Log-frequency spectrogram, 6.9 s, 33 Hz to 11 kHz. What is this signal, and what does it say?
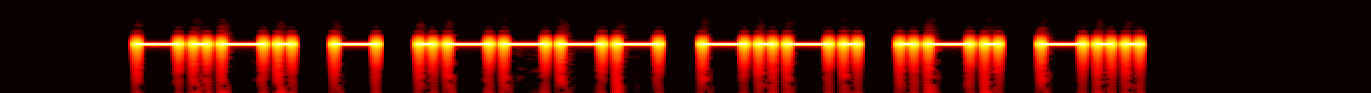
Morse code, heard as a keyed tone, about 17 wpm, 700 Hz. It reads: CT1CRD
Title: DXCC-100 Call Signs - 6 Characters - Repeated 2x - 17wpm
